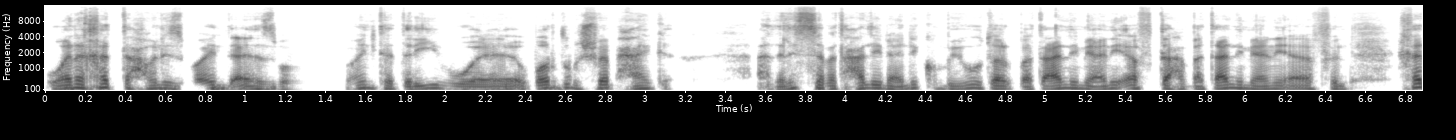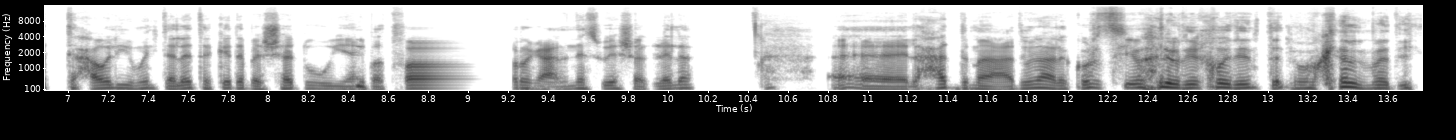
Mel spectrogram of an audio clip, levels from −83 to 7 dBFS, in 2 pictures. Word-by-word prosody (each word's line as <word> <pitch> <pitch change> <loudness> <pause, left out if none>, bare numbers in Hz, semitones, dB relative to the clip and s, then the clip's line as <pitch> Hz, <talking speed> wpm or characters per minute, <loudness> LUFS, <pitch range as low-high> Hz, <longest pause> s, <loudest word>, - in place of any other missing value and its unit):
وأنا 135 +5 +2
خدت 165 - 0
حوالي 130 +1 -3
أسبوعين 115 - -5
ده 110 - -1
أسبوعين 100 +7 -10
تدريب 115 +3 -5
وبرضه 110 +8 -3
مش - - -2
فاهم 145 0 0
حاجة! 125 +2 -4 0.4
أنا - - -7
لسه - - +1
باتعلم 135 +2 -3
يعني - - -4
إيه 140 - -8
كمبيوتر، 120 +1 -4
باتعلم 130 -1 0
يعني - - -3
إيه - - -2
أفتح، - - -2
باتعلم 130 -1 -1
يعني 110 +3 -3
إيه - - -2
أقفل. - - -8 0.3
خدت - - 0
حوالي 140 +1 +2
يومين 135 +1 -4
3 135 0 -1
كده 140 -2 -3
باshadow 125 +2 0
يعني 105 - 0
باتفرج 130 0 -1
على 95 - +1
الناس 130 +2 -5
وهي 130 - -1
شغالة، 120 +5 -2 0.7
آآ 105 -2 +1
لحد 130 +4 0
ما 115 - +3
قعدوني 130 +10 +2
على 130 -4 +3
كرسي 155 +4 +1
وقالوا 170 0 +8
لي 150 - +5
خُد 165 0 +5
أنت 150 +1 +1
المكالمة 140 +1 +6
دي 135 +1 -4
130 Hz, 215 wpm, -24 LUFS, 115-140 Hz, 0.7 s, وقالوا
